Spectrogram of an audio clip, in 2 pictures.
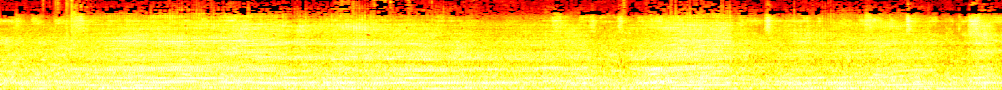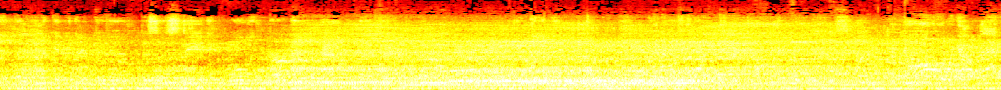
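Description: Car engines roar loudly at a distance outdoors.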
